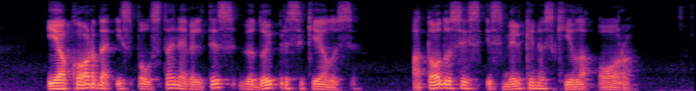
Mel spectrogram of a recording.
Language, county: Lithuanian, Kaunas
